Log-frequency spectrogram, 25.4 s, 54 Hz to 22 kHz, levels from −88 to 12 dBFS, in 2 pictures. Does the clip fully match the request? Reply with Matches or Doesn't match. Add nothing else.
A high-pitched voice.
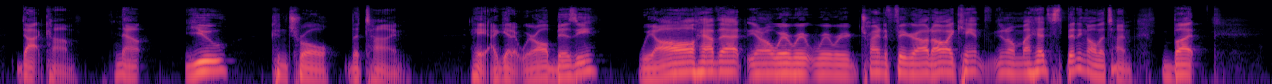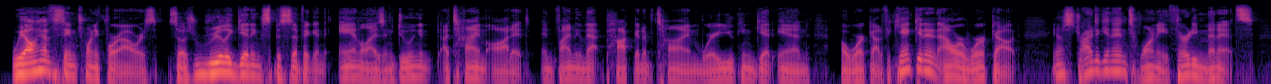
Doesn't match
